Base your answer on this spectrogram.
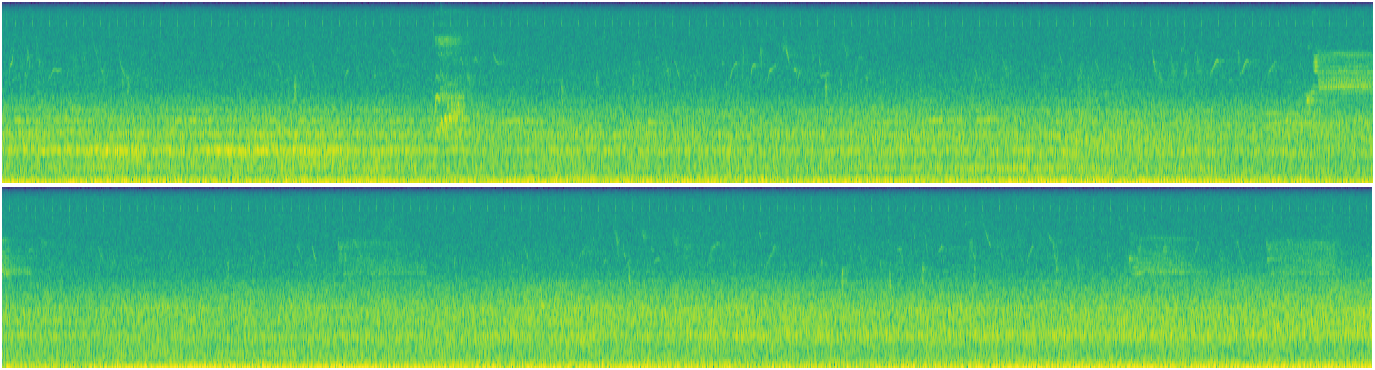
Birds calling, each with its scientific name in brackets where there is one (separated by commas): American Goldfinch (Spinus tristis), Red-bellied Woodpecker (Melanerpes carolinus), Red-winged Blackbird (Agelaius phoeniceus)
